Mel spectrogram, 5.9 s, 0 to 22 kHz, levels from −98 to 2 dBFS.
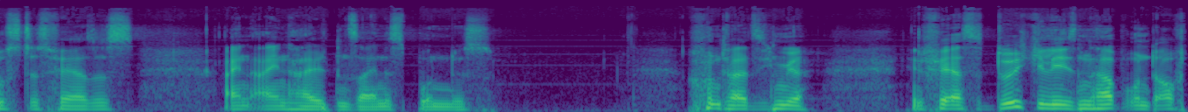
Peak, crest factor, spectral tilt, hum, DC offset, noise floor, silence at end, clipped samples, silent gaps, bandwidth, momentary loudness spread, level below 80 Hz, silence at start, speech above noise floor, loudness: -8 dBFS; 22 dB; -4.5 dB/octave; none; under 0.1%; -71 dBFS; 0 s; under 0.1%; none; 17 kHz; 13 LU; -60 dBFS; 0 s; 41 dB; -30 LUFS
